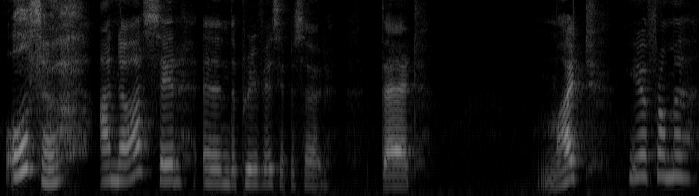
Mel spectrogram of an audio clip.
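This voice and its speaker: A woman's voice: a little high, lively intonation, takes it slowly, warm tone. A South African woman whose first language is Afrikaans, telling a true crime story in a chatty, confiding way to her listeners. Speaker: podcast host.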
